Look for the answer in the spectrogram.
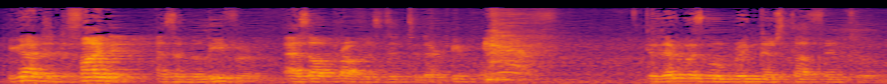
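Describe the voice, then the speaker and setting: A man's voice: medium pitch, fast. Male Quran teacher from Oklahoma, casual and joking, picked up from a distance with room echo and light hiss. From Oklahoma, USA. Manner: jokey, animated, talks to the audience. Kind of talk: informal religious class. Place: mosque hall with an audience. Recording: echoey room, distant mic, faint hiss.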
